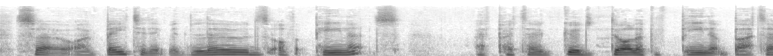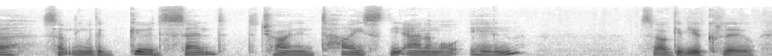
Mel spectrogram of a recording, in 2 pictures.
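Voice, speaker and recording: Quiet and somewhat breathy, a man speaks in a dark, mellow tone at a medium pitch with ordinary pitch variation. His loudness swings widely in a dry, close sound with no echo. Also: moderate pace. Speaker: wildlife TV presenter. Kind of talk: nature presenting to camera. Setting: in a wildlife hide. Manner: speaking quietly.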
